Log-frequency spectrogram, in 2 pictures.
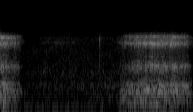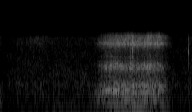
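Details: Loud, regular rattling snores, roughly one every three to four seconds, with quieter breathing between them; snoring.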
